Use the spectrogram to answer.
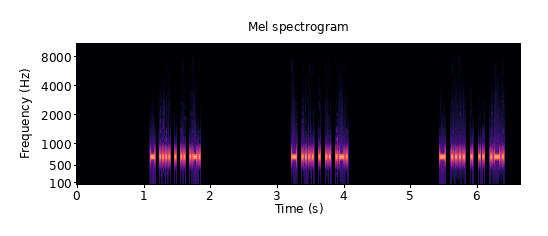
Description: Morse code, heard as a keyed tone, about 41 wpm, 700 Hz. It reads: THEIR THEIR THEIR
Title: Speed-Racing Top 200 Words 35wpm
